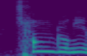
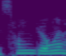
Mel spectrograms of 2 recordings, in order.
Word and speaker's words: 청룡: 하여간 어쨌든 그 사람에 대한 발음은 청룡이 맞습니다. 성룡은 한국식 발음이고요. 중국 발음인 청룡이 맞고요.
